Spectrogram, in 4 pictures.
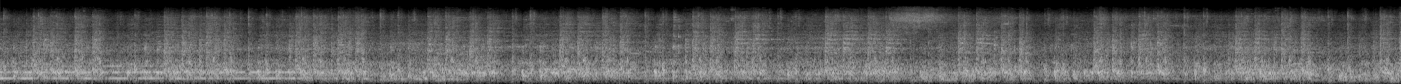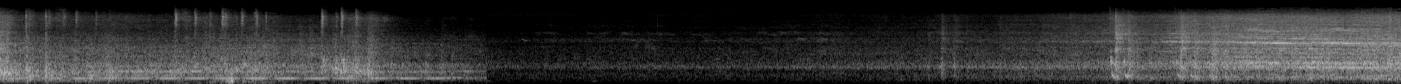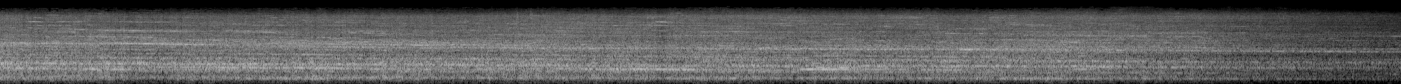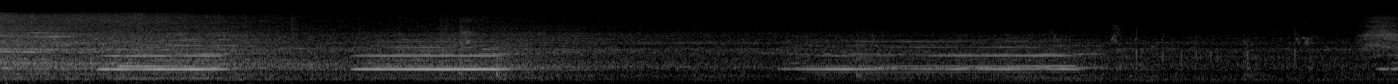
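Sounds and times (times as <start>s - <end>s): train horn blasts: 0.0s - 3.1s, 15.3s - 18.9s, 25.7s - 39.2s, 43.0s - 44.5s, 45.5s - 47.5s, 49.6s - 53.1s
train wheels on rail with whine: 0.0s - 19.0s, 20.9s - 56.0s.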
